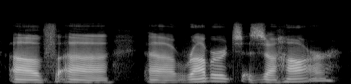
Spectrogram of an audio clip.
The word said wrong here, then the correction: Zagar: Getting his name right? – Zagar. – Thank you. Robert Zagar.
